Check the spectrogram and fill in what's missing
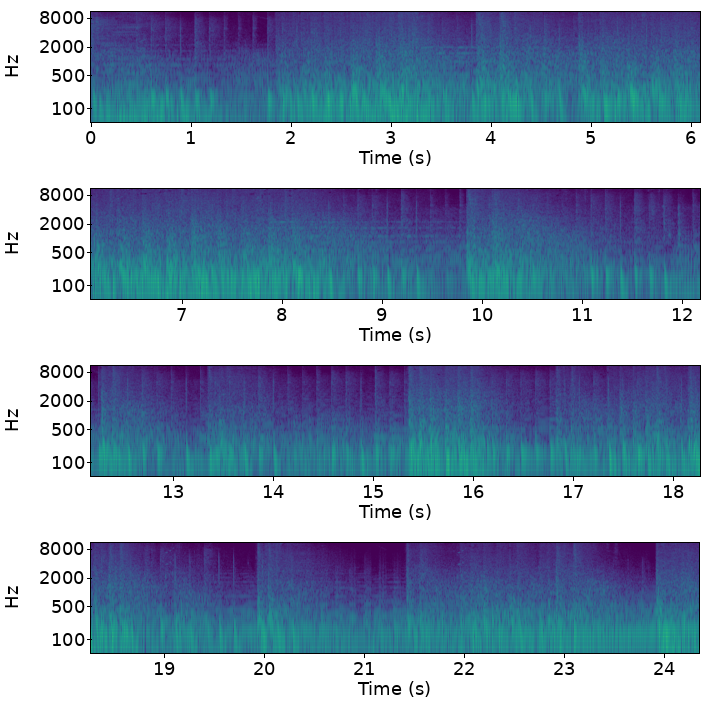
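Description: Rapid machine-gun fire and heavy booming explosions from a space battle between fragile ships in the video game Industries of Titan, dense and continuous with brief pauses between bursts.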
